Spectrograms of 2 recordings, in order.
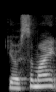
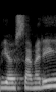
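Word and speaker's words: Yosemite: Um I once said yosomite instead of yoseite because I had never heard the word before and I said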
